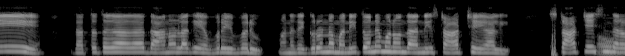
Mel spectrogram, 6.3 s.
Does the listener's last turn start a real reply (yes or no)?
no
